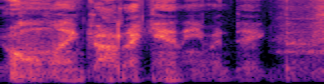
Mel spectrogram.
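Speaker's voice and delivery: breathy whisper of disbelief; whispered exasperation. Retold or imitated. Cringing at his own videos, whispering in mock despair. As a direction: whisper it like you can't bear to watch.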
